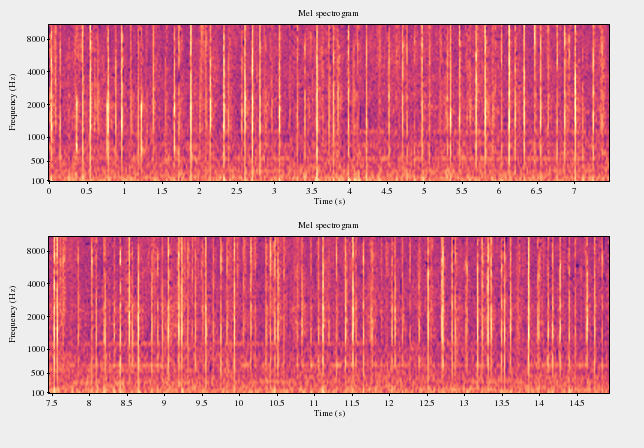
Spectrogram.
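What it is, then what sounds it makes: Plastic bubble mailer. A holographic padded plastic bubble mailer is moved side to side while long nails tap and scratch across its surface. The result is a steady, dense stream of quick crinkling clicks and scratchy taps over a soft low rustle, holding an even level throughout.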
